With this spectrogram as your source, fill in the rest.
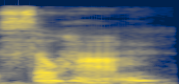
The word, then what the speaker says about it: Soham: actually do the mantra Soham spelled s o space and that's H a.m. but it's pronounced hum so in my mind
